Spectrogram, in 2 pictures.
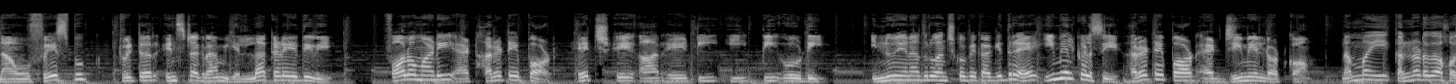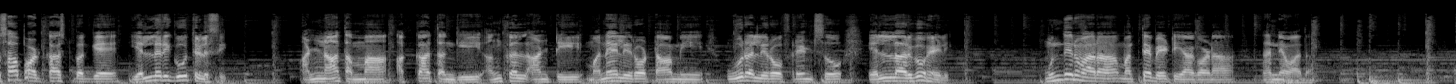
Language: Kannada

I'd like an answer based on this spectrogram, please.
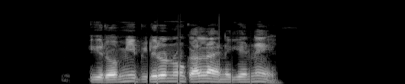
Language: Greek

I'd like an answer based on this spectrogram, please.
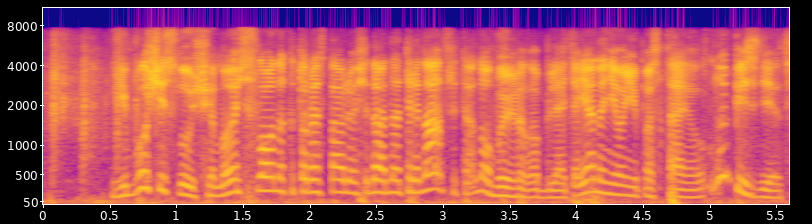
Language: Russian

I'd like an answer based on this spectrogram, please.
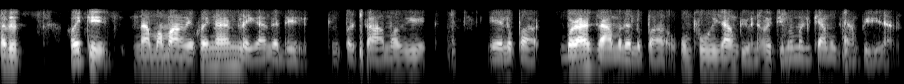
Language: Manipuri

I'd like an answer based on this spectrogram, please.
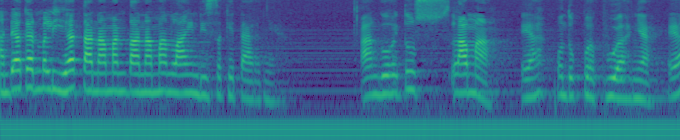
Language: Indonesian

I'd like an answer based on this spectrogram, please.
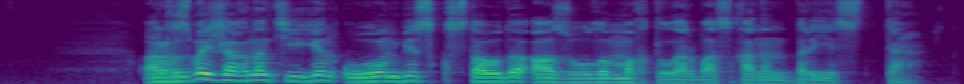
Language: Kazakh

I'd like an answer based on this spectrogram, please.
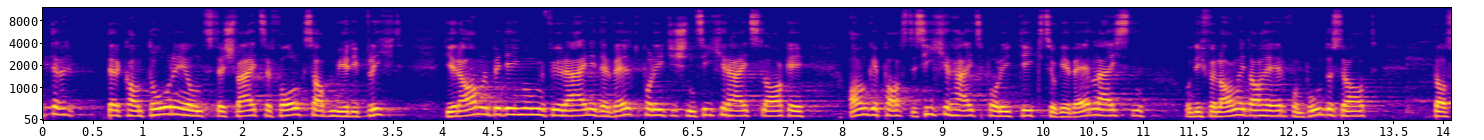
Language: German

